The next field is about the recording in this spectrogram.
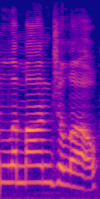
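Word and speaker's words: Lemonjello: and lemon jello which their silly parents pronounced around Jello and lamangelo they give this as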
